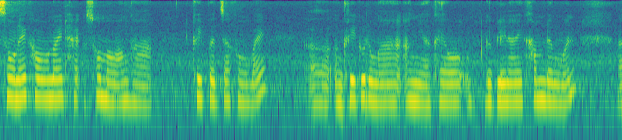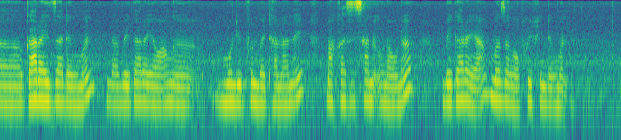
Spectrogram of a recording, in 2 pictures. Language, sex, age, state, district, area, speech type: Bodo, female, 18-30, Assam, Kokrajhar, rural, spontaneous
